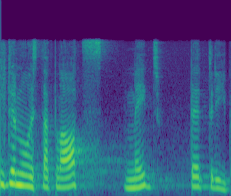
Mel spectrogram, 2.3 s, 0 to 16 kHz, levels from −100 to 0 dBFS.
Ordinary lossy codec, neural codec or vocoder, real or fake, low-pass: none; codec, 16 kHz, 0.5 kbps, X-Codec, HuBERT features, trained on balanced general audio; fake; 7.2 kHz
